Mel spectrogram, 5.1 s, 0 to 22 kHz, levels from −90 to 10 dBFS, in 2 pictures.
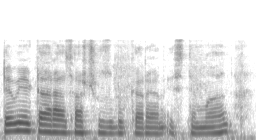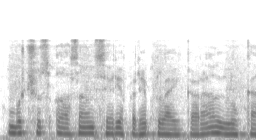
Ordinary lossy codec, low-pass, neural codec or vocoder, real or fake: none; none; codec, 16 kHz, 16 kbps, FunCodec, trained on LibriTTS, 50 frames a second; fake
